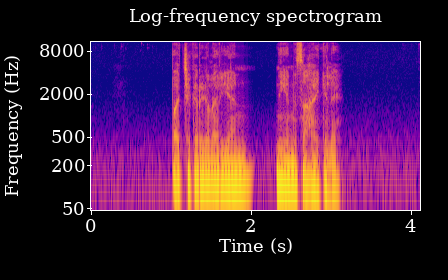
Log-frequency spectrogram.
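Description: A man speaks calmly and low nearby.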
